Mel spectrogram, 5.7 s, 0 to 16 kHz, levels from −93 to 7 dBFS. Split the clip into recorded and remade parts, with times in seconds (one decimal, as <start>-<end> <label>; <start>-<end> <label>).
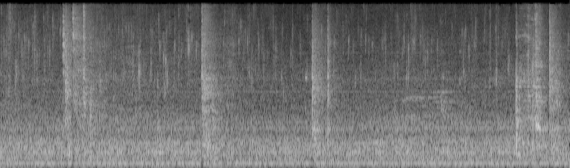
0.0-5.7 recorded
